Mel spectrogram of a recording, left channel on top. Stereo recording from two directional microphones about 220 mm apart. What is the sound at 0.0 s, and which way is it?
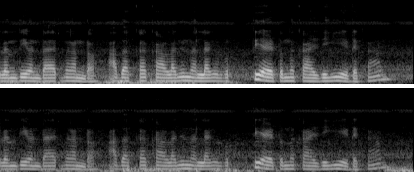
Speech, 10° left (ahead or behind).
